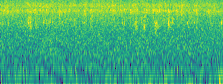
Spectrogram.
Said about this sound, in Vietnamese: Trên cao, cơn mưa mù mịt và sấm chớp nổ đùng đoàng.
